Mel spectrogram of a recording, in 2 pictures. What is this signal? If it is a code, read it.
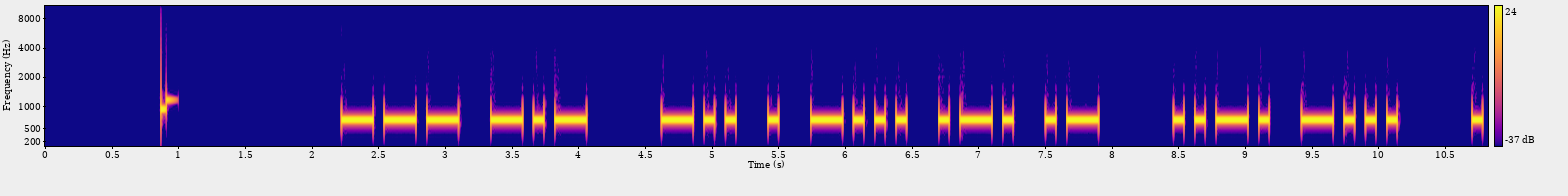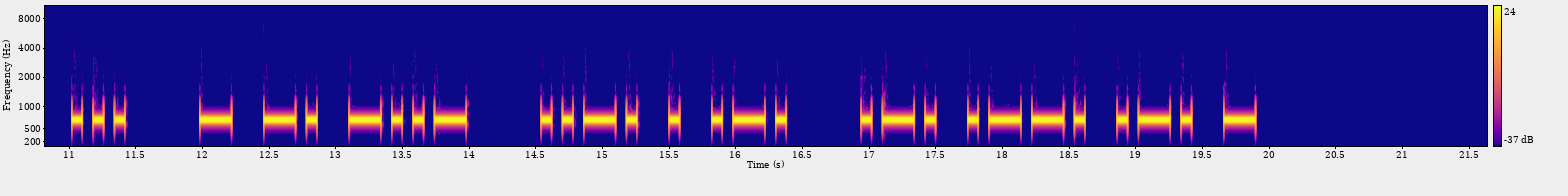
Morse code, heard as a keyed tone, about 15 wpm, 700 Hz. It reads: OK DEBRA FB ES TNX FER RPRT
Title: Practice QSO - Exchange 2 - Info - 15wpm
